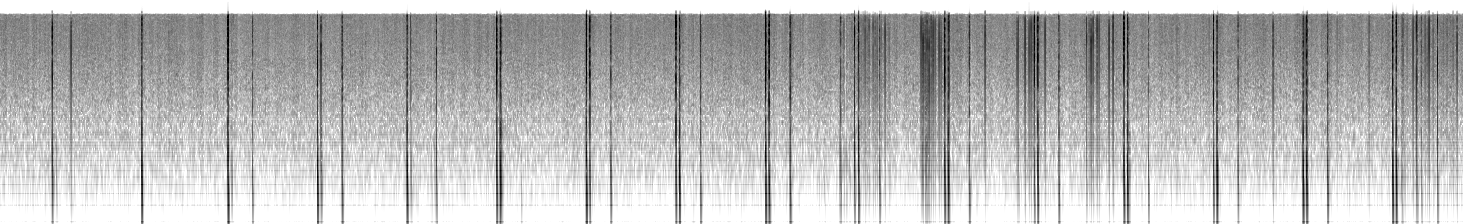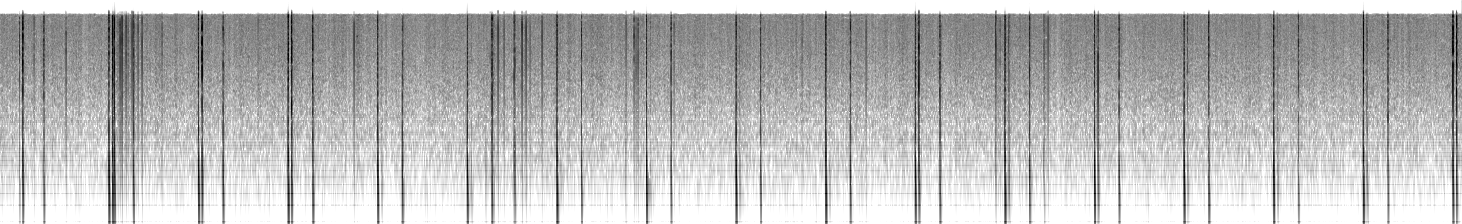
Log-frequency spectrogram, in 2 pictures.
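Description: Faulty audio track: a steady hiss broken by sharp clicks a little under once a second, with denser crackling about a third of the way in and again around the middle. No speech comes through.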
